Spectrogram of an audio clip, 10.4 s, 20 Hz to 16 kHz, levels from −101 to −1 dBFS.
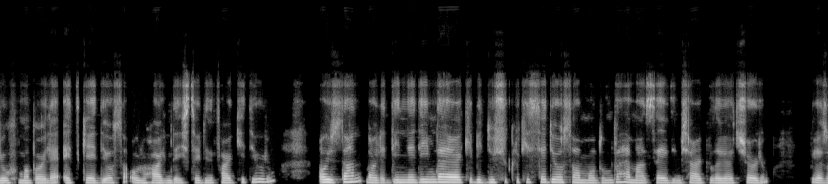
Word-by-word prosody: ruhuma 180 -1 0
böyle 175 -1 +1
etki 185 +1 -2
ediyorsa 190 +1 -1
o 185 - 0
ruh 180 - -2
hâlimi 175 -2 +1
değiştirdiğini 185 +1 -2
fark 190 0 -1
ediyorum. 250 +7 -3 0.6
O 225 - +6
yüzden, 245 +6 +3
böyle, 200 -2 -1
dinlediğimde 215 +2 +2
eğer 215 -1 +7
ki 215 0 -7
bir 210 -2 -1
düşüklük 215 +1 -3
hissediyorsam 220 -2 -1
modumda 195 +3 -4
hemen 195 -4 -1
sevdiğim 185 -2 -1
şarkıları 180 -1 0
açıyorum, 180 +1 +1 0.6
biraz 180 -2 0
195 Hz, 145 wpm, -27 LUFS, 185-220 Hz, 0.6 s, eğer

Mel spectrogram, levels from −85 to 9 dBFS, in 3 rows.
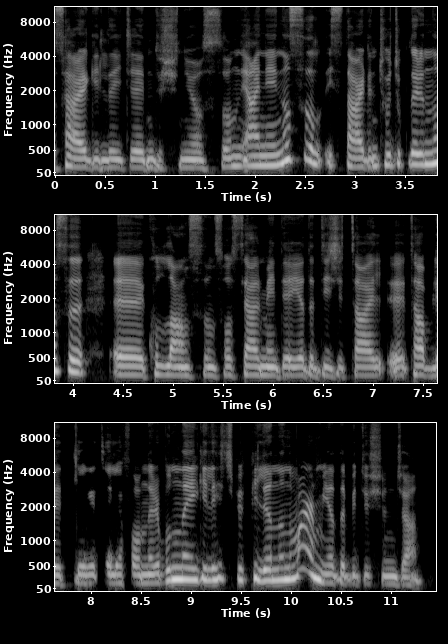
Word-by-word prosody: sergileyeceğini 155 0 -2
düşünüyorsun, 155 +4 -5
yani 195 +2 +2
nasıl 290 -3 +3
isterdin; 170 -2 -2
çocukların 215 +1 +1
nasıl, 235 -3 +3 0.3
eee, 170 -2 +2
kullansın 165 -3 -2
sosyal 165 +2 -4
medyayı 165 0 -2
da - - -6
dijital, 160 +1 -5
eee, 160 - -4
tabletleri, 160 -1 -4
telefonları? 165 +1 -3
Bununla 235 +2 +9
ilgili 230 0 +4
hiçbir 245 -2 -3
planın 230 0 +4
var 320 - -1
mı 245 -8 +7
ya 170 -2 -5
da 280 - -5
bir 305 -2 -8
düşüncen? 295 -7 -6
175 Hz, 135 wpm, -23 LUFS, 160-225 Hz, 0.3 s, Bununla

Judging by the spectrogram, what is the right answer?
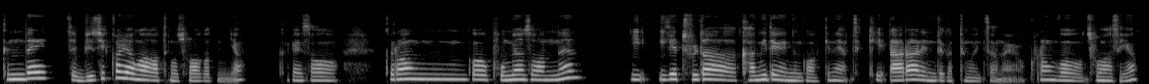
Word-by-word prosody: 근데 270 +5 +5 0.2
제가 195 -6 -4
뮤지컬 275 - +1
영화 230 -6 +6
같은 185 0 -2
거 170 - -3
좋아하거든요. 165 +7 -6 0.3
그래서 180 -1 -5 0.4
그런 240 -1 +2
거 225 -2 0
보면서는 225 +8 +1 0.4
이 225 0 -5
이게 235 +2 +3
둘 225 -1 -1
다 225 -5 +3
가미되어 210 +3 +1
있는 175 -2 -1
것 165 -1 -6
같긴 190 +5 -7
해요. 180 - -4
특히 210 - -8
라라랜드 190 -2 +3
같은 160 0 -10
거 155 - -9
있잖아요. 145 - -11
그런 210 -1 -2
거 180 -4 -2
좋아하세요? 175 +1 -2
210 Hz, 340 characters per minute, -27 LUFS, 180-235 Hz, 0.4 s, 영화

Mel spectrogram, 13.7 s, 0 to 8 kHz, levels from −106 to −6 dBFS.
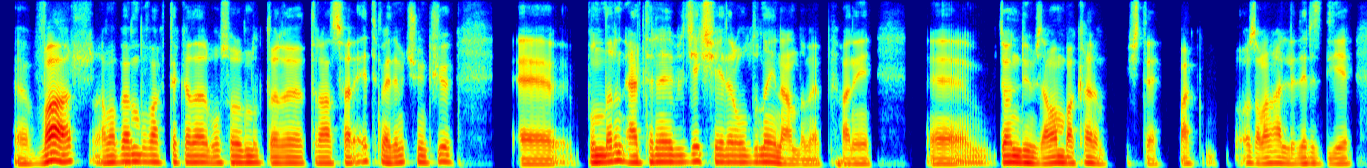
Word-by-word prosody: Eee, 90 - -3 0.2
var 130 -1 +6
ama 115 +1 -1
ben 125 0 +3
bu 120 - -3
vakte 115 -1 -2
kadar 115 0 +2
o 105 +1 -2
sorumlulukları 110 -2 0
transfer 100 0 -1
etmedim 120 -4 -1
çünkü, 120 +1 -3 0.7
eee, 85 -1 +1 0.3
bunların 120 +5 +3
ertelenebilecek 120 +2 +1
şeyler 120 -2 +1
olduğuna 115 +1 +1
inandım 85 -6 -1
hep. - - -9
Hani, 85 -1 -3 0.6
eee, 90 +5 -1 0.3
döndüğüm 110 -3 +5
zaman 105 +4 +3
bakarım, 100 -4 -1 0.2
işte, 80 -1 -8 0.2
bak 95 -1 -6
m - - -15 0.2
o 110 - -8
zaman 95 -1 -1
hallederiz 95 -2 -3
diye 90 +1 -4
110 Hz, 135 wpm, -24 LUFS, 95-115 Hz, 0.7 s, var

